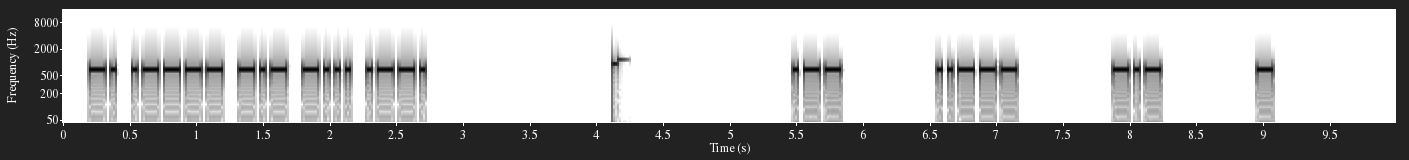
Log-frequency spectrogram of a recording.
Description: Morse code, heard as a keyed tone, about 31 wpm, spaced as for 17 wpm, 700 Hz. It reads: N1KBP W2KT
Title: USA Call Signs - 6x Character Spacing - 30wpm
